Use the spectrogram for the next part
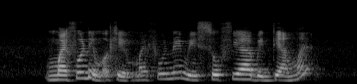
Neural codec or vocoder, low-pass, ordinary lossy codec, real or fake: none; none; none; real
